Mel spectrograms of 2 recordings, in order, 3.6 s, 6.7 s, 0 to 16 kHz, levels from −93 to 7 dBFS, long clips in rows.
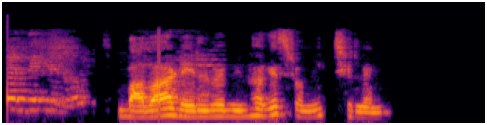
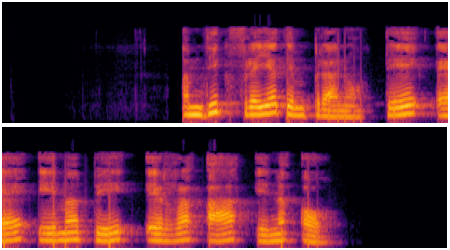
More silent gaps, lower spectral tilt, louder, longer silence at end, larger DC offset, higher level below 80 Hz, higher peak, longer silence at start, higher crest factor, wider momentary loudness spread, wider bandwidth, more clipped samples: first, 0.82-0.86 s, 2.43-2.49 s vs none; about the same, -6 dB/octave vs -6 dB/octave; second, -18 LUFS vs -15 LUFS; second, 0.75 s vs 0.9 s; neither; second, -62 dBFS vs -46 dBFS; about the same, -2 dBFS vs 0 dBFS; second, 0.05 s vs 1.35 s; about the same, 18 dB vs 16 dB; first, 21 LU vs 7 LU; about the same, 7.6 kHz vs 8 kHz; neither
